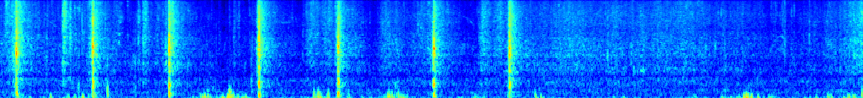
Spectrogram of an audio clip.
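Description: A hand tool chopping at the ground in dense grass: seven sharp strikes, a little faster than one a second, ending about five seconds in, followed by faint rustling.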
